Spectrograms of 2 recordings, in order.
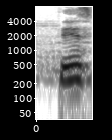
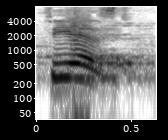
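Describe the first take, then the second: First: The word is said with one syllable. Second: The word is said with two syllables. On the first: The speaker calls it wrong. "थीस्ट नहीं पढ़ते" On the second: The speaker calls it right. "सीएस्ट बोलो"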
